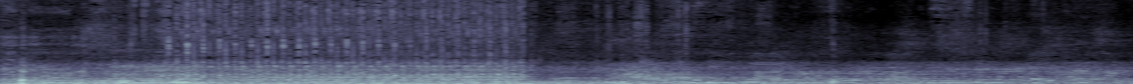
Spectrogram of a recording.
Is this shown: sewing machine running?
yes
